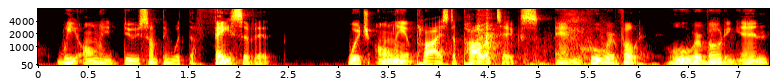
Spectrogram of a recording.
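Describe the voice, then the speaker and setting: On a very clean recording with a silent background, a man speaks at a fairly low pitch and a moderate pace with ordinary pitch variation. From Brazil (São Paulo). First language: Portuguese. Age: 20s. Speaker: podcast co-host. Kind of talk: casual chat.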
